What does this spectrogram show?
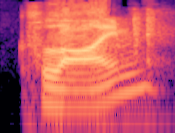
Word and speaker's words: climb: After cast we have climb climb B is silent okay the past form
